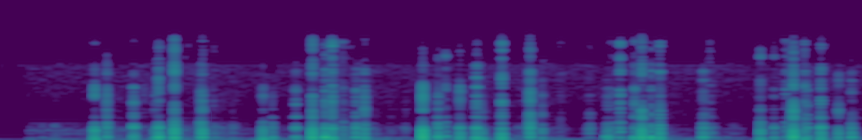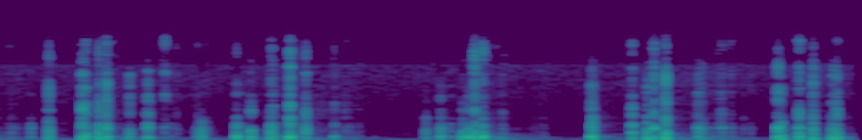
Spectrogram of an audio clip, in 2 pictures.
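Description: Fingernails scratch and tap the beige textured cloth cover of a small, solid hardcover notebook held upright between two microphones. Soft, dry scratching alternates with quick, sharp clicking taps in irregular bursts over a faint steady low hum. Each tap dies away almost instantly.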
